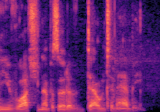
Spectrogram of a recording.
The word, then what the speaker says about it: Downton Abbey: I thought it was Downtown Abbey. – And they just mispronounced it? – I guess I mispronounced it.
